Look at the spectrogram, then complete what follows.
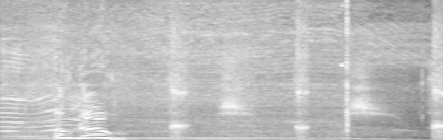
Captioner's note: snores; whirring stops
